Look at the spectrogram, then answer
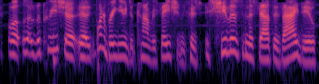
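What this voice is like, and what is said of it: New York accent. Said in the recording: “You can tell I've got a New York dialect on me”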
